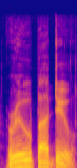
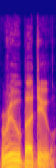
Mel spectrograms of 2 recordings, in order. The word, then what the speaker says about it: Rubo: in text messages saying, you're saying his name wrong. Rubo. Correct. Yep. Rubo.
